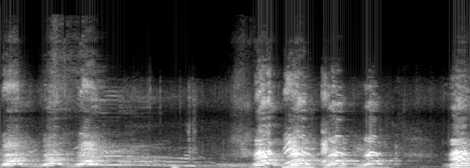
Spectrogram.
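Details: Barking dog met on a morning walk in India, among a mother and puppies the walker fed rice as youngsters. Rapid, uneven run of sharp barks, roughly four per second, with a person calling to them.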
